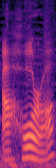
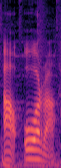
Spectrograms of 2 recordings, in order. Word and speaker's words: ahora: aura is now now remember H in Spanish is silent so we don't say ahora we say our aura so you imagine that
